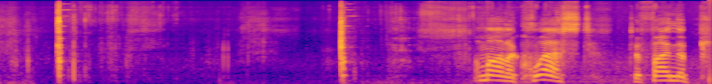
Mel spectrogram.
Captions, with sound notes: (digging) I'm on a quest to find the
